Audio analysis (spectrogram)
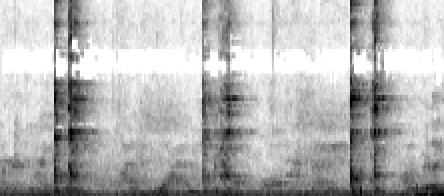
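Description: A knife chops ingredients into small bite-sized pieces for high-protein oatmeal, three separate faint clicks of blade on a board against a low steady hum, each followed by a short scrape.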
